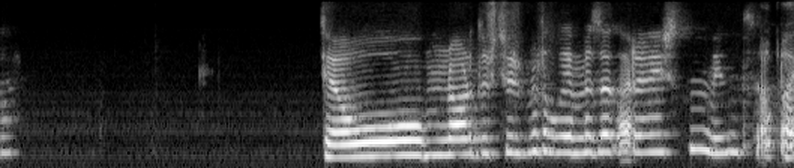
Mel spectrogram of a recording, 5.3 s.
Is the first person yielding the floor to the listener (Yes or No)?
Yes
